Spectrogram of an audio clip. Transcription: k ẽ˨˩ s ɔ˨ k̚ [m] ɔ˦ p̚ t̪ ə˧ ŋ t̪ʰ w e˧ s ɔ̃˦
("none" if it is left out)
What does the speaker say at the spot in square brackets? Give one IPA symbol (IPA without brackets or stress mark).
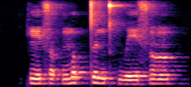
m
